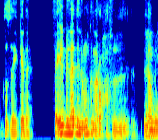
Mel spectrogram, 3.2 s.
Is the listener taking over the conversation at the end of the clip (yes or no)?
yes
